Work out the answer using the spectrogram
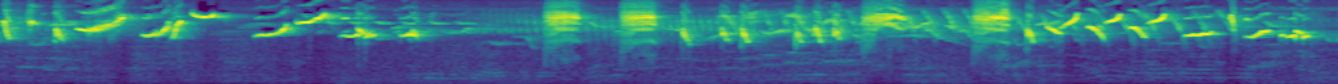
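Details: Oriental magpie-robin in full, emotional song: a dense, continuous torrent of high twittering notes, quick whistles and harsh bursts, barely pausing.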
